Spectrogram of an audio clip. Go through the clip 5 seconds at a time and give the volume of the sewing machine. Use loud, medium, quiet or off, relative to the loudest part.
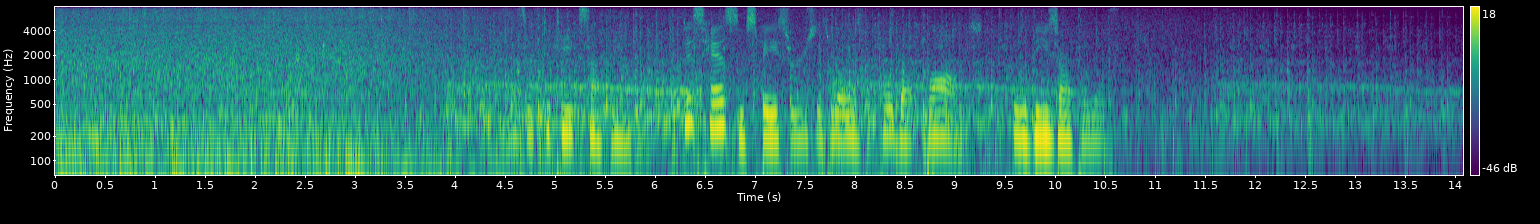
loud, loud, medium.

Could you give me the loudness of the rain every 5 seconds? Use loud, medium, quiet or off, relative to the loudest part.
loud, quiet, quiet.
